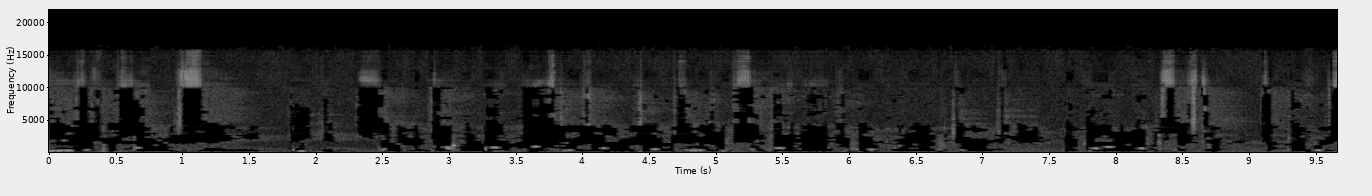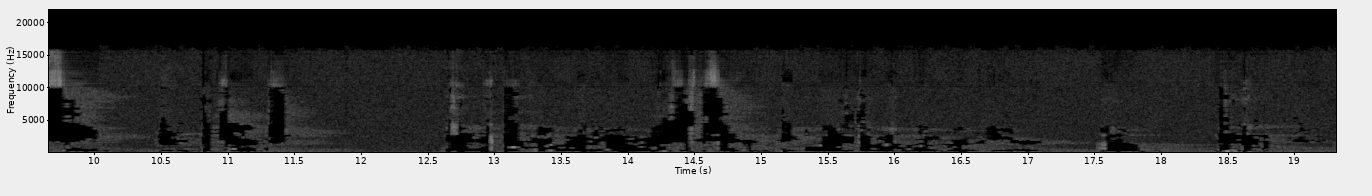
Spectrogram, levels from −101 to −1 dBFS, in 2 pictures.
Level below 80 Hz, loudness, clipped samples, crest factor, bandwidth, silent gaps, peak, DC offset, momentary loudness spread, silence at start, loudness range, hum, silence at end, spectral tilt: -82 dBFS; -59 LUFS; under 0.1%; 30 dB; 16.5 kHz; none; -32 dBFS; under 0.1%; 16 LU; 0 s; 10 LU; none; 0 s; -1.5 dB/octave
